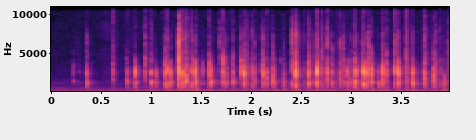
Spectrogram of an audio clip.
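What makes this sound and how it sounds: Fingertips of both hands type continuously on an SK61, a small 60% mechanical keyboard with a plastic case and plastic keycaps, hollow with switches inside. A rapid, uneven stream of sharp, bright plastic clicks and clacks centered around 2.6 kHz, each dying away almost instantly. A faint low hum sits underneath.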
